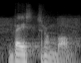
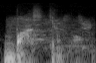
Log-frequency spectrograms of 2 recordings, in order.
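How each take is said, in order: First: The word bass rhymes with base. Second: The word bass rhymes with gas. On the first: It names the low-pitched instrument. The speaker calls it right. "Ellos le dicen bass trombón" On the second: It names the fish. The speaker calls it wrong. "no es bass trombón. Bass significa lubina"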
